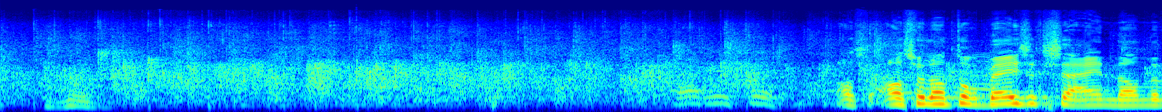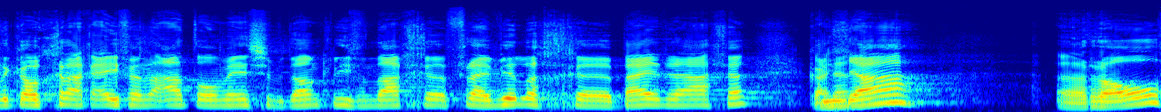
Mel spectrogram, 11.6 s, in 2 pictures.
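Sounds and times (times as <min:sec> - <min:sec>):
audience applause: 0:00.0 - 0:06.8
speech: 0:00.3 - 0:00.8, 0:03.6 - 0:10.5, 0:11.1 - 0:11.6.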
